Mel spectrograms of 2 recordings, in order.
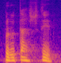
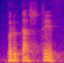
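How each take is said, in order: No difference in how they are said.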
